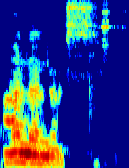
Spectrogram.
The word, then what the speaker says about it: ananas: um it's funny that so she says in French it's an like they don't see the S but in Hebrew we say the S ananas anas um strawberry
